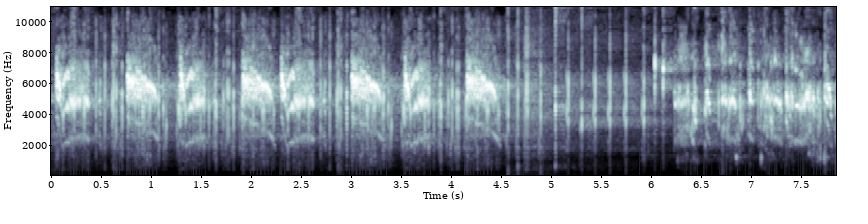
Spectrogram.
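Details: Swiftlet in a very clear recording with sharp trills: shrill buzzy chirp phrases repeated about once per second, then scattered clicks and a dense high twitter to the end.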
